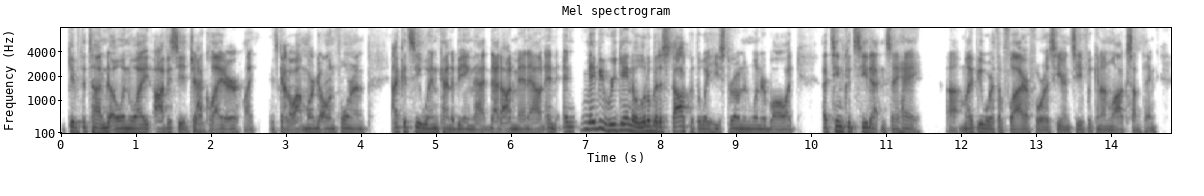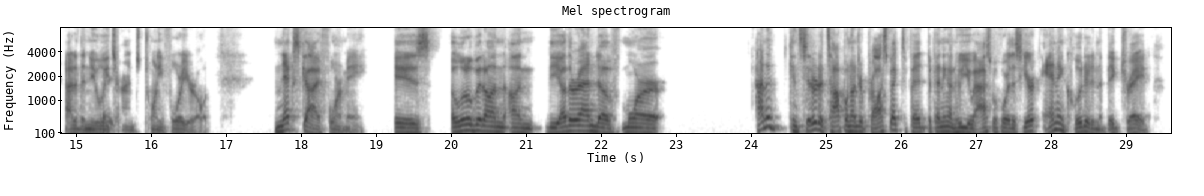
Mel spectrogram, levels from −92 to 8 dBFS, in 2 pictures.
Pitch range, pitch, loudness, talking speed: 100-130 Hz, 115 Hz, -22 LUFS, 235 wpm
